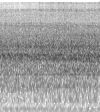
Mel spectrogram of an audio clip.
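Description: Steady, loud whirring drone of a kitchen appliance running while making pounded yam, an unbroken hiss-heavy motor hum with no pauses.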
